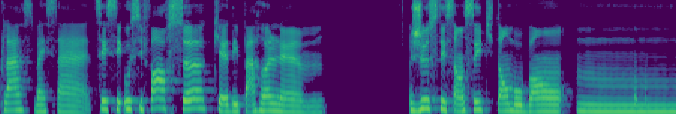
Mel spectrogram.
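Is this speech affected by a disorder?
Yes: stuttering; adult who stutters, has consulted for stuttering, also consulted psychologists; stuttering moment during greeting, held back and stopped, could not reproduce it after; here prolonged sounds.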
